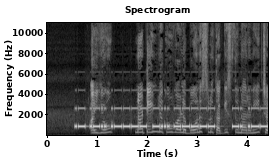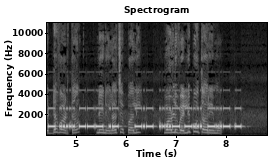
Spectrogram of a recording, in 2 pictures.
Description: Morse code, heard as a keyed tone, hand-sent with a bug key, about 37 wpm, 880 Hz, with speech in Telugu. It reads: AL1B0 NJ5OA K4BXT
